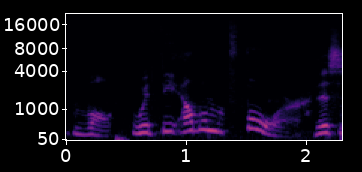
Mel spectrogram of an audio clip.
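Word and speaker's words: WLG: band known as vul even though it's spelled w LG it is vult with the album Four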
